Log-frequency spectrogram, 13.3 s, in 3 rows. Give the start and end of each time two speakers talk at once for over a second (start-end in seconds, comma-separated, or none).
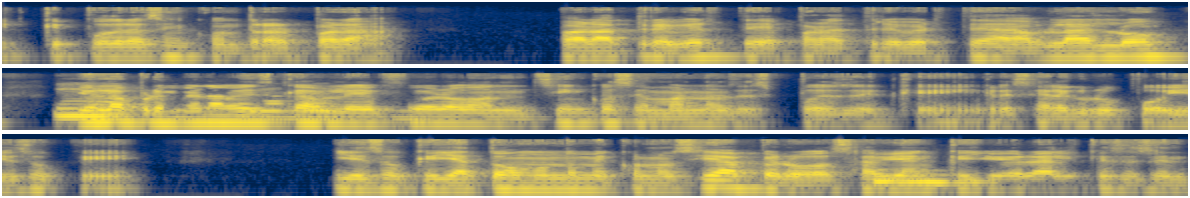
4.6-6.1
